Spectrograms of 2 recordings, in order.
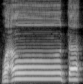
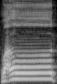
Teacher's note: नून साकिन की आवाज़ को नाक में छुपा कर पढ़ेंगे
